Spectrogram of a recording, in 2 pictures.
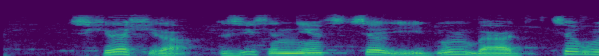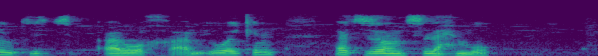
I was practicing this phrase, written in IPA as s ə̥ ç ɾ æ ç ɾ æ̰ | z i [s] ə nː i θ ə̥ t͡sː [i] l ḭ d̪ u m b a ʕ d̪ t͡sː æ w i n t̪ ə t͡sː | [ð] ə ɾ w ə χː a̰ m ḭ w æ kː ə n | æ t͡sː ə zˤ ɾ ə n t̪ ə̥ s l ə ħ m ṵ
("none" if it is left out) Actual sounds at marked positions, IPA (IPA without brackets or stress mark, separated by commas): θ, æ, ʁ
